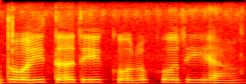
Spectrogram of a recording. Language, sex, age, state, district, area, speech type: Odia, female, 30-45, Odisha, Rayagada, rural, spontaneous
